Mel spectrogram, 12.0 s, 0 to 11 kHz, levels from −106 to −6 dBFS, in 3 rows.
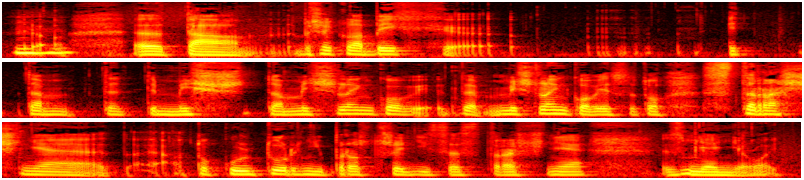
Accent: native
